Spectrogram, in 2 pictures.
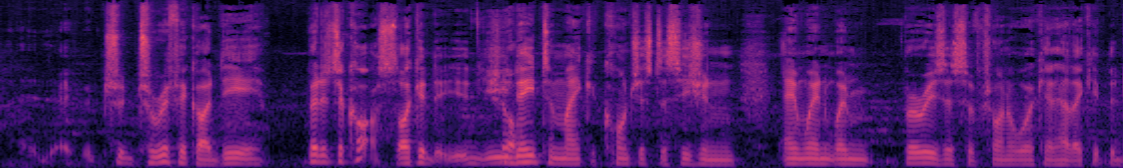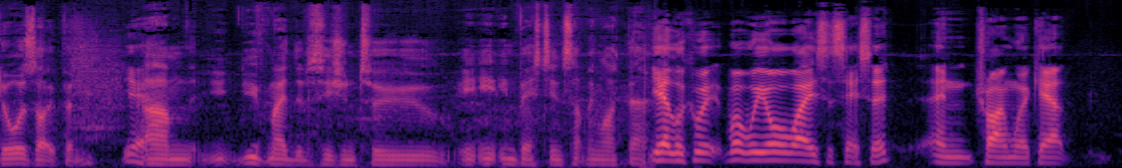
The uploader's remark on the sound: We have our last conversation recorded during our swing through the High Country Brewery Trail with a visit to Bright Brewery. We visited the High Country Breweries in late January after the fires.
